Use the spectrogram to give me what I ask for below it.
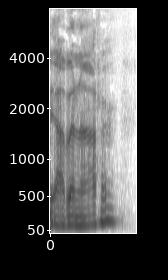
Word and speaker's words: Abinader: Another piece of good news, and it's rare, Dominican President Luis Abinader, do I say that correctly, Abinader? – Yes.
